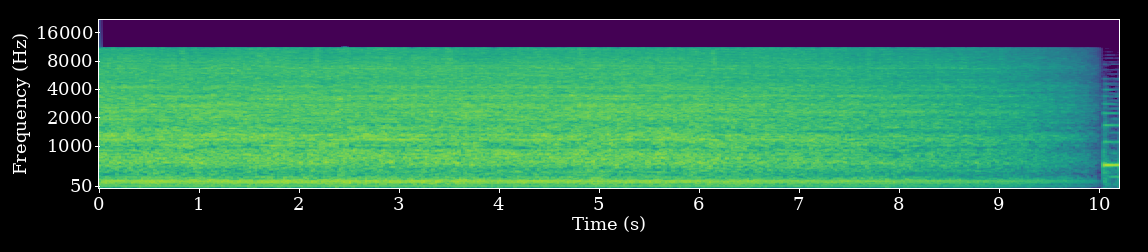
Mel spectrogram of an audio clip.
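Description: A small petrol engine drones steadily up close, then fades away.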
